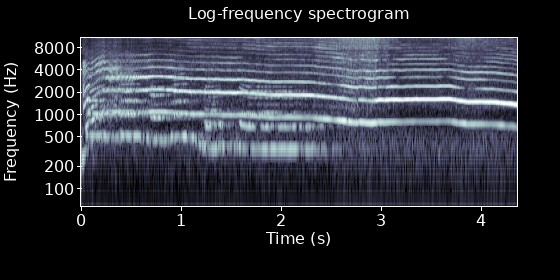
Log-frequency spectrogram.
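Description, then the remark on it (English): A loud, shrill panic scream held for about four seconds, its high pitch wavering and sliding slightly downward, almost siren-like, with no other voices. “Listen again. This is my panic scream.”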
